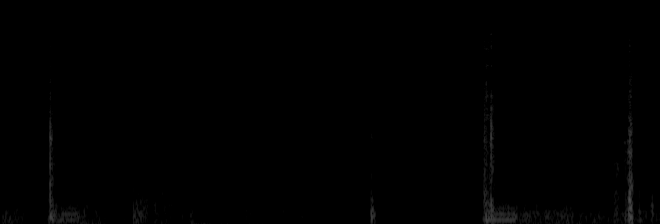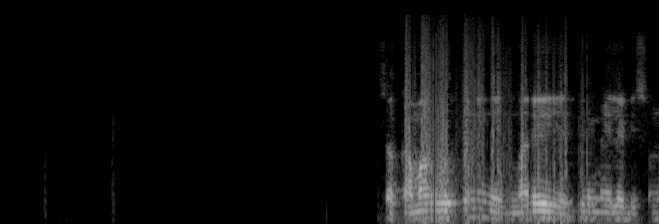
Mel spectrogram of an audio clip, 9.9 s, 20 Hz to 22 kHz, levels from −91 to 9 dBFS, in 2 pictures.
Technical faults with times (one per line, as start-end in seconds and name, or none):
1.11-1.70 loose connector crackle
4.38-5.31 loose connector crackle
7.99-9.36 loose connector crackle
